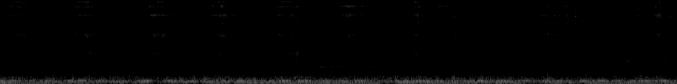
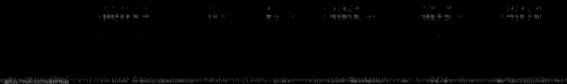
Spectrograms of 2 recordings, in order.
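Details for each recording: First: Orient Bambino 36mm watch, in-house F6724 movement with hand winding: faint, quiet bursts of fine ratchet clicks in short strokes while winding the crown, even and smooth, nothing catching; normal hand-winding ratchet. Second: Orient Bambino 36mm watch with the in-house F6724 automatic movement and bi-directional winding: in a quiet room, short bursts of light metallic whirring come every second or so as the rotor swings; the rotor is somewhat noisy.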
